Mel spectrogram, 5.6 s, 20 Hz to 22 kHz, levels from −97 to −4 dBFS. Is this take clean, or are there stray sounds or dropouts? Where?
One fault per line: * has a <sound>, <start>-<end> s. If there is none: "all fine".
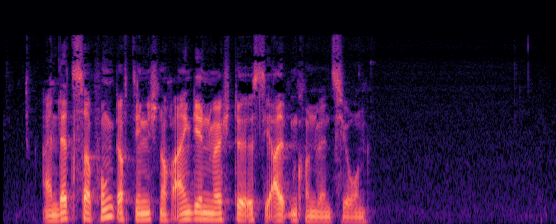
all fine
